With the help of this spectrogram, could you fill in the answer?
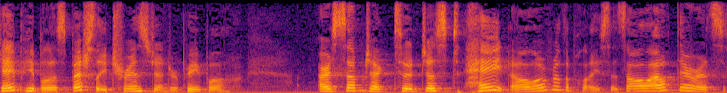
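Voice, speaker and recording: A woman speaks at a medium pitch with vocal fry. Her pitch swings very widely at a moderate pace. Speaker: LGBTQ activist, panelist. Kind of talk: panel discussion.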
